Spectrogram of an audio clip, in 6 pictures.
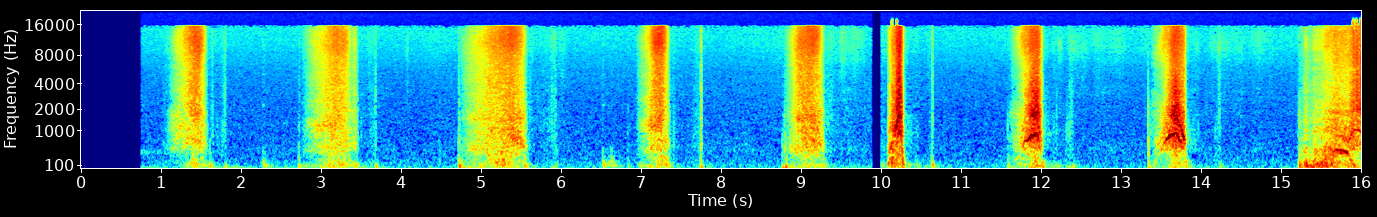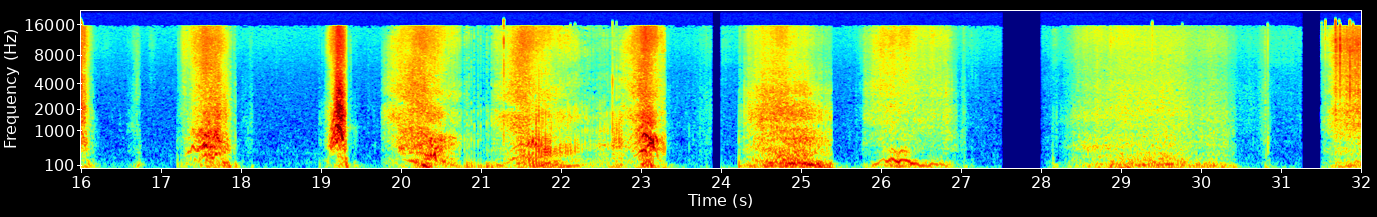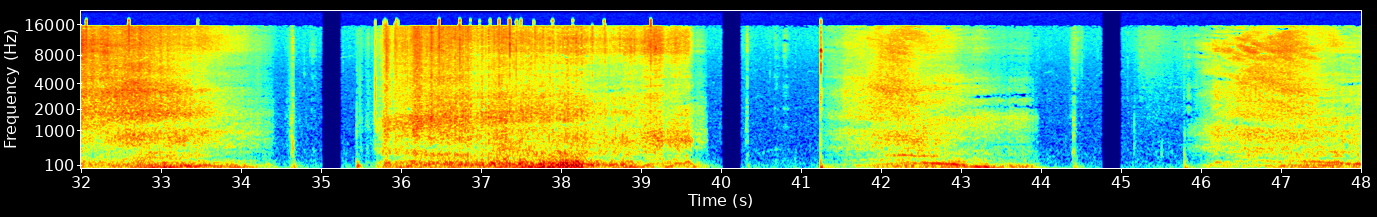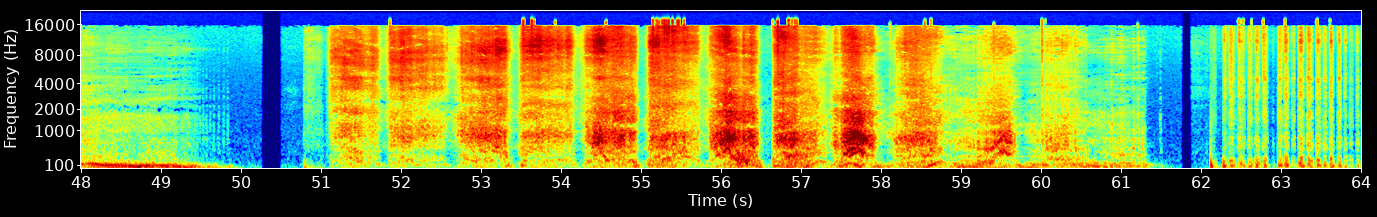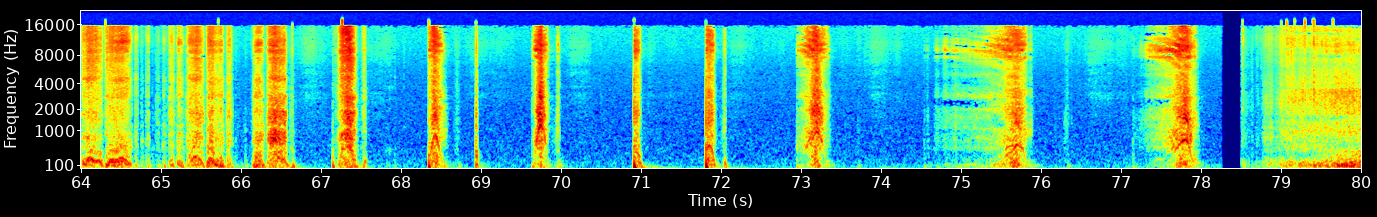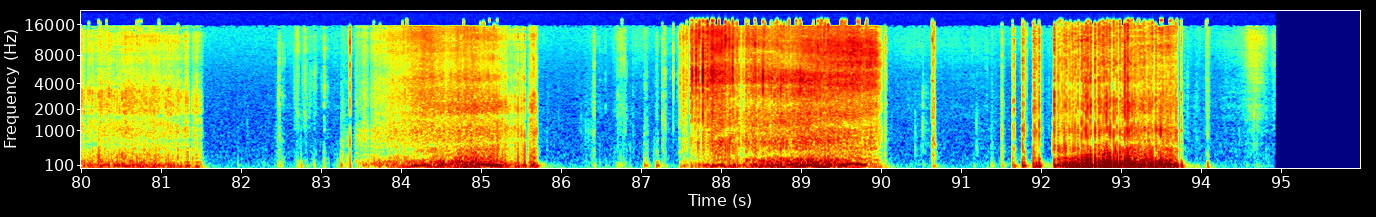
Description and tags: uña en tela dura 2
close-up, scratch, tela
